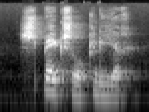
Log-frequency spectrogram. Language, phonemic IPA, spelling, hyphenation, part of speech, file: Dutch, /ˈspeːk.səlˌkliːr/, speekselklier, speek‧sel‧klier, noun, Nl-speekselklier.ogg
- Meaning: salivary gland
